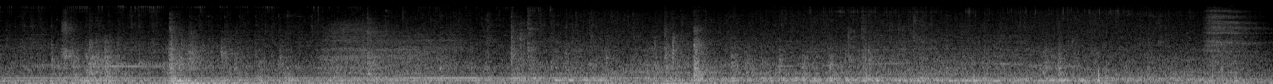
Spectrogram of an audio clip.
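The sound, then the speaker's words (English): A heavy bay door grinds slowly open, a continuous low rumble with strained metallic groans and creaks running steadily throughout, loud, with no voices. “Carter handed her the antlock and walked to the bay door. The door slowly opened, strained and groaning.”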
